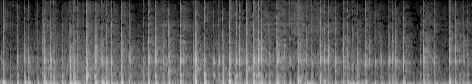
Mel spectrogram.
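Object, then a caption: Empty plastic cup. Long nails tap rapidly and unevenly on an empty translucent blue plastic cup, first held upside down and then tilted. Each tap is a short, dry click with a dull low thump and a faint hollow ring that dies away almost at once.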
